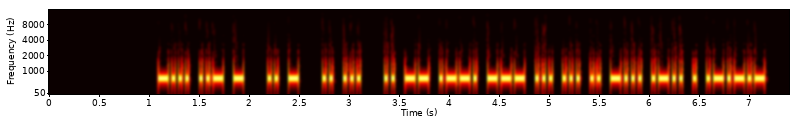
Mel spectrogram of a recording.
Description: Morse code, heard as a keyed tone, about 34 wpm, 700 Hz. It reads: BUT IT IS IMPOSSIBLE.
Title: Sentences from Top 1100 Words 35wpm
